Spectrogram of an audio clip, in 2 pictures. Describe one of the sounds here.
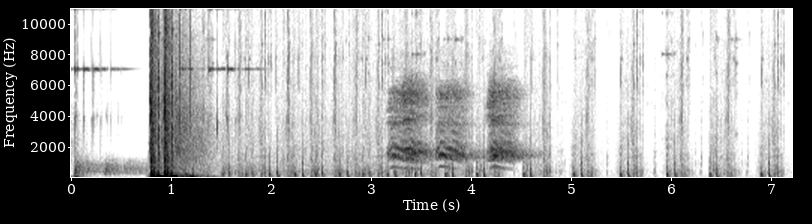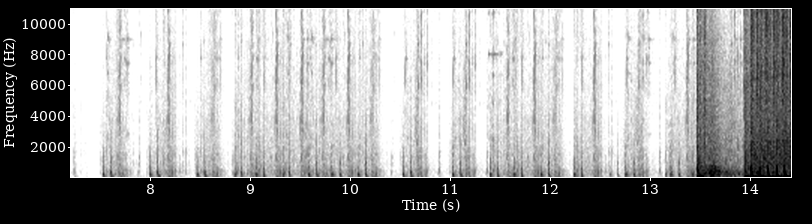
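Footsteps tap quickly and steadily on hard ground.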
